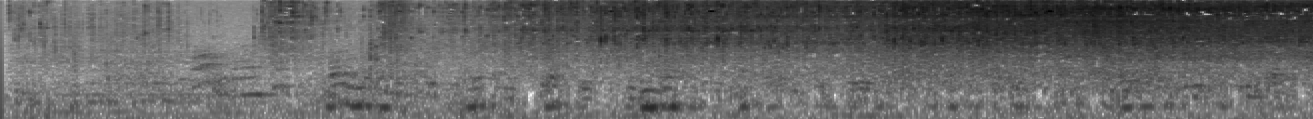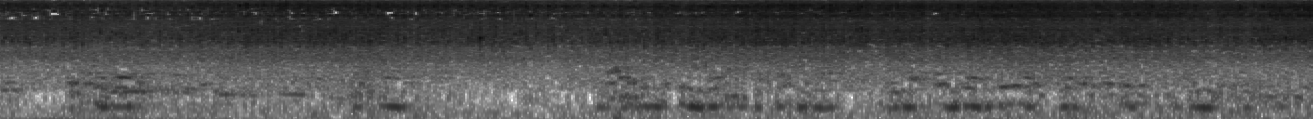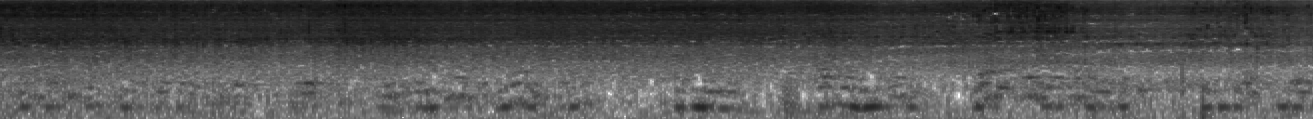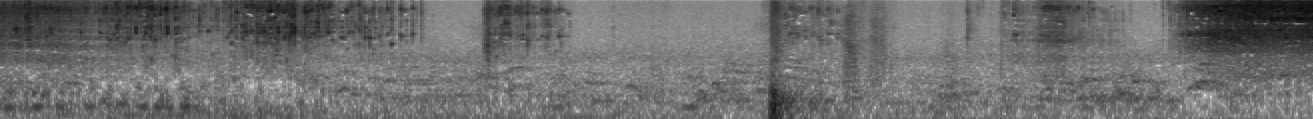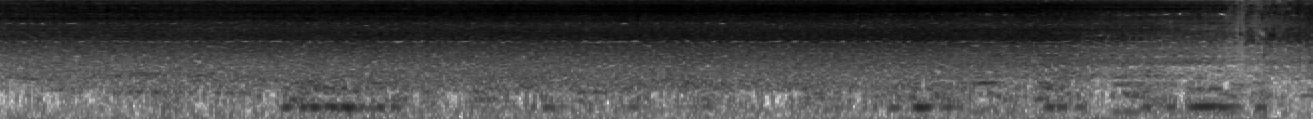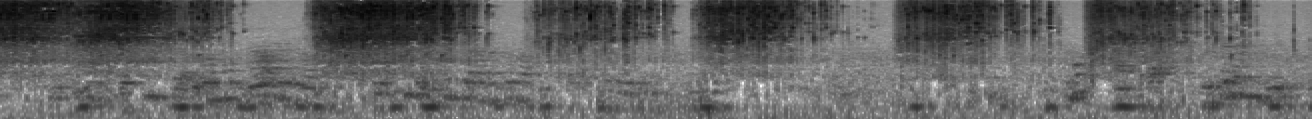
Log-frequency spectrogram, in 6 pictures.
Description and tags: a rainstick recorded with m-audio microtrack.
